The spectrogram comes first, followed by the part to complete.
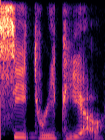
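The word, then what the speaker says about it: C-3PO: Anyway, I think like a 10-year-old kid on like the fourth or fifth time raised his hand and said, "It's C3PO."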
